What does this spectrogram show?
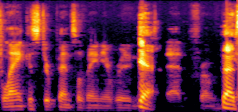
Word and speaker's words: Lancaster: But it's spelled Lancaster, but it's not. Correct. Nobody from that area pronounces it that way. It's No. Lancaster.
